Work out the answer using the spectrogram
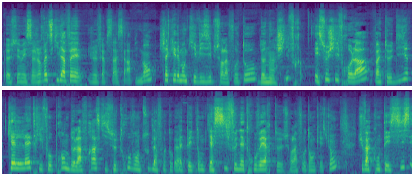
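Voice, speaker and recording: Fast-talking excited man. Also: fairly high pitch. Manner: enthusiastic, chatty, addresses viewers directly. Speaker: video essay host. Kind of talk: casual video game analysis.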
